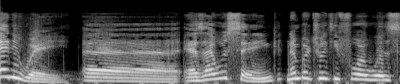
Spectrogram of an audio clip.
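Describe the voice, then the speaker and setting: Over noticeable background noise, a woman speaks at a fairly low pitch with very wide pitch swings and an upbeat, enthusiastic tone. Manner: relaxed, chatty and friendly, with filler 'uh's, laughs and unscripted asides; upbeat, enthusiastic, with a cheerful show-host tone.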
